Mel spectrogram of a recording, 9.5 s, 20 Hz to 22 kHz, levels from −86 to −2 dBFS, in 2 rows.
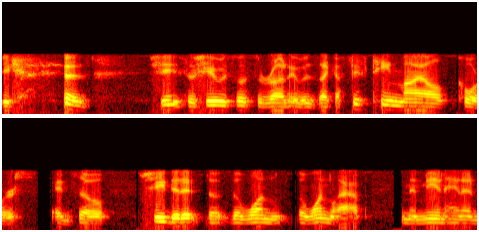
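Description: From start to finish the speech carries Dialogic VOX ADPCM damage: each sample is squeezed to 4-bit steps, which fits a 32 kbps stream. Nothing sits above 3.7 kHz, the line band runs 300 Hz to 3.4 kHz, and a gritty hiss trails the speech.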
